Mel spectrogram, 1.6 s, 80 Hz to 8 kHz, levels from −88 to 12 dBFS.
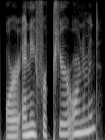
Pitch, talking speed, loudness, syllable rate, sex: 220 Hz, 190 wpm, -17 LUFS, 5.7 syllables/s, female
